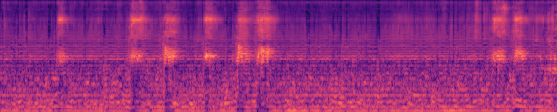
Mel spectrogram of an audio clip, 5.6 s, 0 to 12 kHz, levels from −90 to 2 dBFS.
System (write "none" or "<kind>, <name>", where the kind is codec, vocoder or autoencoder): vocoder, BigVGAN v2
